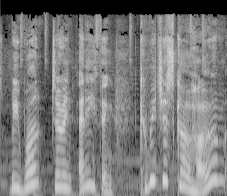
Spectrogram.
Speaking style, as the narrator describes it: the girl pleads

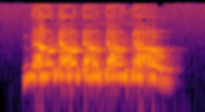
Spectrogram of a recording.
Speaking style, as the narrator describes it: I screamed

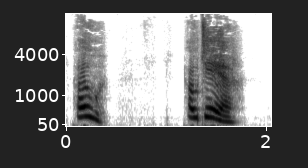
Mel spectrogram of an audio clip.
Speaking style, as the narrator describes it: Trudy cried

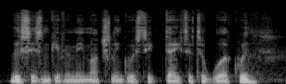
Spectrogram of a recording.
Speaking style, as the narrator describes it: James muttered to himself

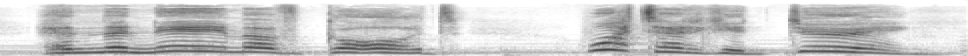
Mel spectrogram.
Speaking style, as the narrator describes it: Horrified, from the depths of her ancient lungs bellowed

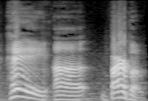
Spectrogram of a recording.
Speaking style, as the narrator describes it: says

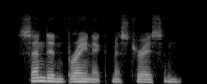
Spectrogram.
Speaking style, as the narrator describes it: Malloy said softly

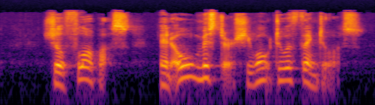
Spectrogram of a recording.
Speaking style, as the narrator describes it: remarked Jack cheerfully

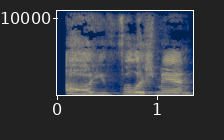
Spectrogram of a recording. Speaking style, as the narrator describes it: cried Rabbi Levi

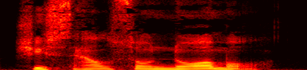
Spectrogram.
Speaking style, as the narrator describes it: whispered Porge

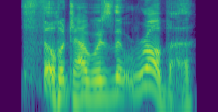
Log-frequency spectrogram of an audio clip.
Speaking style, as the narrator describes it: laughed

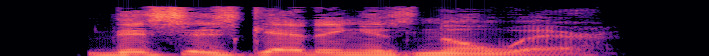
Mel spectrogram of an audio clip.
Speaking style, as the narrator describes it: he said sharply

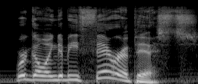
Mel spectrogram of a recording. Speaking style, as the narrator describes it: She's a mama bear and she yells over the cacophony

